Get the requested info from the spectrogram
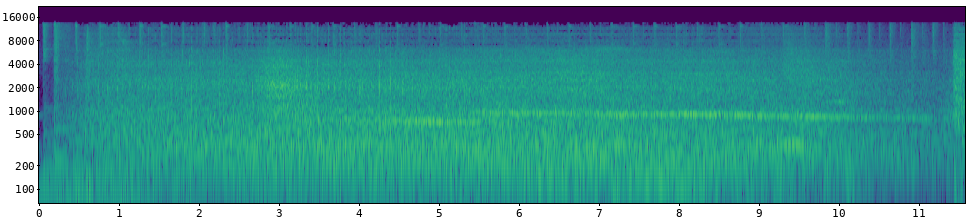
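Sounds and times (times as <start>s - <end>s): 
train rolling along rails: 0.2s - 11.5s.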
